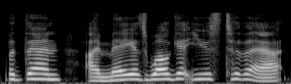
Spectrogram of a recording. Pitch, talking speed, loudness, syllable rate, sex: 215 Hz, 205 wpm, -17 LUFS, 4.0 syllables/s, female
